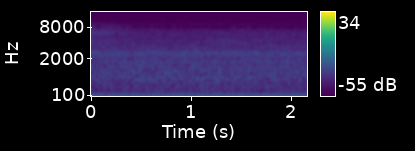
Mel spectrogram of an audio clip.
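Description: Steady low hum with a faint even hiss and no distinct event: the background noise under the voice-over commentary.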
